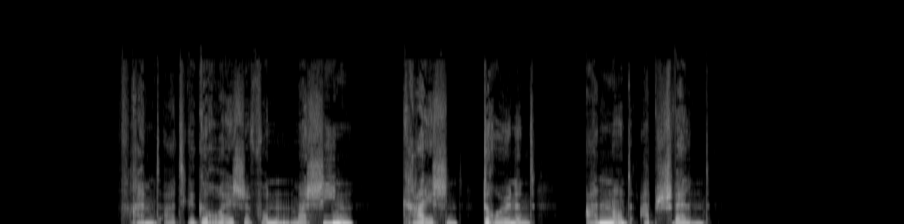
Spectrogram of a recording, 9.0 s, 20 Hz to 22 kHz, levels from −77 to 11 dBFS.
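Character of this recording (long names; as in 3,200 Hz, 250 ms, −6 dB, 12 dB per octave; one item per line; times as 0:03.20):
chopped level 1.5 Hz, depth 60%, duty 35%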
